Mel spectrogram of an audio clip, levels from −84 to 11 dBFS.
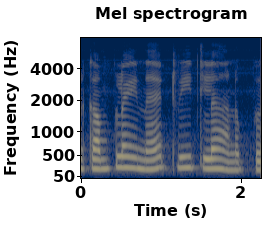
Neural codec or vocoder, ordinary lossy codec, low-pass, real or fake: none; none; none; real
